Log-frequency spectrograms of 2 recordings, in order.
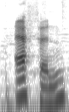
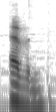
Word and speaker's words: Effen: for DegreeEsports name was Effen, but I've been told it's a Welsh name and it's pronounced Evan. Oh, it's so, Evan. Yeah, little tidbit for you. Who knew F meant V?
